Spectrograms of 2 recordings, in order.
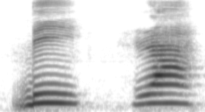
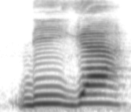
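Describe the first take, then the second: First: Ra begins with an r sound. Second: Ra begins with a g sound.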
